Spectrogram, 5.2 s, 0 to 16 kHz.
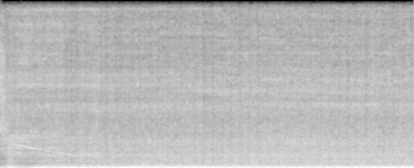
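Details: Chevy 350 truck parked 3–4 months with no-start, after fuel supply repair and filter line replaced: deep, loud V8 idle, fairly steady with slight lope, no knocking or misfire; running healthy.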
